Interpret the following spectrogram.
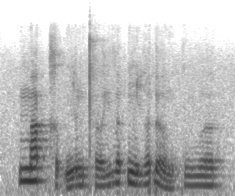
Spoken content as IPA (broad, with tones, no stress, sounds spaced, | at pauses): m a˦˥ k̚ x ə˨˩ p̚ ɲ ə˧ n t̪ʰ əː˨˦ j l ə˦˥ t̚ ɲ i˨˦ ə̯ ɗ əː˧˩ m k u˧ ə̯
